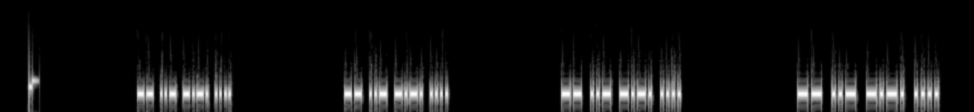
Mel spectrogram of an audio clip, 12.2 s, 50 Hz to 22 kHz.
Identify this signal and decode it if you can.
Morse code, heard as a keyed tone, about 37 wpm, 700 Hz. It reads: MUCH MUCH MUCH MUCH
